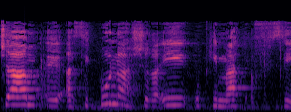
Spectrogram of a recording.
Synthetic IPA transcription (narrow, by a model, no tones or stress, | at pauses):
ʃamʔasikunaːʃʁaʔiukimatafsi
